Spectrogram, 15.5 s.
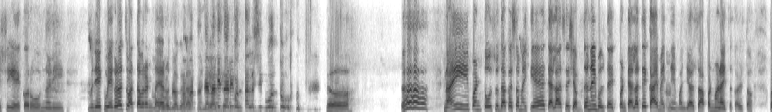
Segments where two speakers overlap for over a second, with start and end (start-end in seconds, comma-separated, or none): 3.0-4.5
